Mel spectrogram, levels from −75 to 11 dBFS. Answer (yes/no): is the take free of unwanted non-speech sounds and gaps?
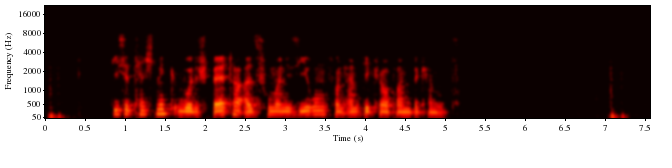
yes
